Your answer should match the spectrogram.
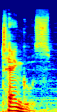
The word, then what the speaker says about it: Tengu: The monsters we are killing are so-called Tengus. Tengu, which are the correct pronunciation, tend to drop better equipment than other monsters.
